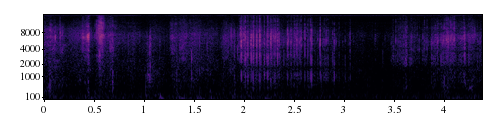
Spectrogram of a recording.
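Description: Pelvic binder strap being pulled tight and pressed down to fasten around the hips: faint scratchy tearing and crinkling, in short bursts about half a second in and a longer one about two seconds in.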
